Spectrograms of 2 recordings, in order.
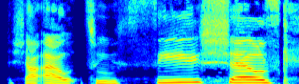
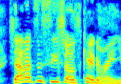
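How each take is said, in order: First: Slow, careful read of "Shout out to Seashells Catering"; slowly reading a sponsor shout-out off her list. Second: Said in the usual way. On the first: Shown as a demonstration. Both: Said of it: "I have a list, so I can't really say it right".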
